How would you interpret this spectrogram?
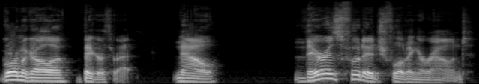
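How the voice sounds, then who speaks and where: A man's voice: medium pitch, sing-song, measured pace. A man co-hosting a gaming podcast in a casual call, giving sweary, exasperated, emphatic opinions. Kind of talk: heated opinion rant in a casual group chat. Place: remote voice call over the internet.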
